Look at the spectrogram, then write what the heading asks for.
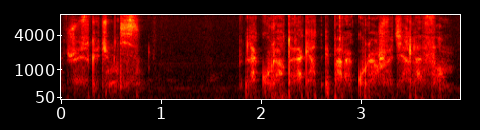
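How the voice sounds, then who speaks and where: A man performs an ASMR examination roleplay entirely in a breathy whisper. He gives casual, colloquial instructions and soothes with gently repeated words. The voice sits close to the microphone, airy and unvoiced. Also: a little fast. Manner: casual, colloquial, reassuring instructions with soft repetition. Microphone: close USB condenser microphone.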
